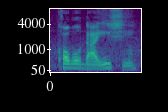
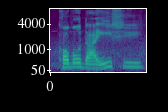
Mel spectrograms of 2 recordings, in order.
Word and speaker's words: Kobo Daishi: the name of this place but it's the Kobo daishi yep that's what I pronounced it now you may hear something else later but that's what I'm calling it Kobo daishi it's called the 88 temples um give you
